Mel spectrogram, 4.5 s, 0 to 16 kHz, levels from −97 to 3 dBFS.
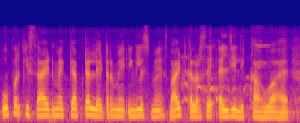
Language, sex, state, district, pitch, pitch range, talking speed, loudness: Hindi, male, Uttar Pradesh, Lalitpur, 150 Hz, 140-165 Hz, 210 wpm, -17 LUFS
